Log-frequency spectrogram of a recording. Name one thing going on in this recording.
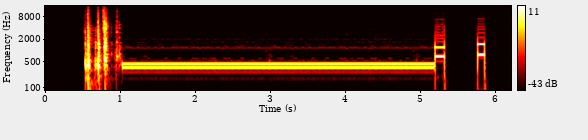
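A phone dial tone hums steadily.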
